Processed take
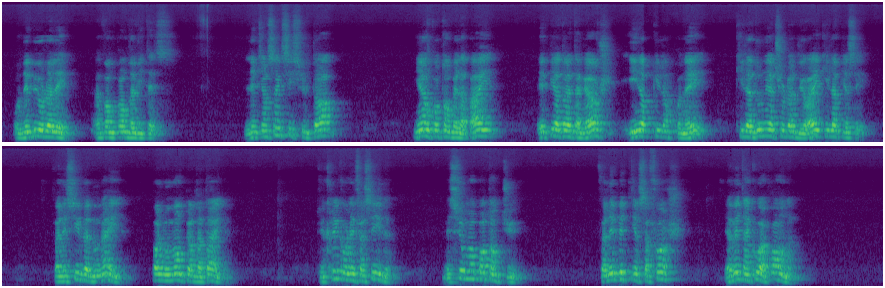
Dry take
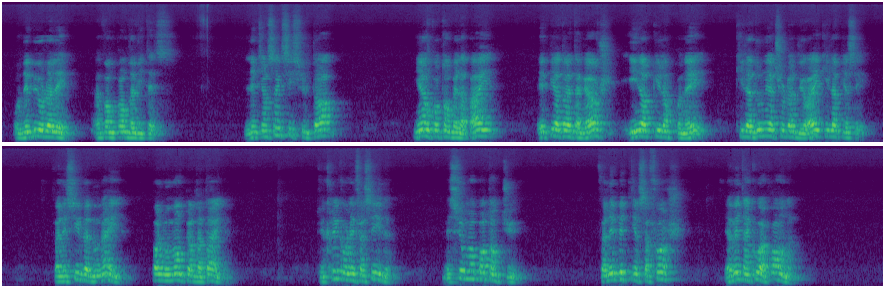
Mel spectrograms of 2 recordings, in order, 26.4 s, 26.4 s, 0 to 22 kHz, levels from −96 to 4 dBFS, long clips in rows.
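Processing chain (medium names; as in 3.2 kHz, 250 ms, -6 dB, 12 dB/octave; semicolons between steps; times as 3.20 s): 9.62–10.21 s: compression 12:1, threshold -26 dBFS, peak gain reduction 10 dB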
